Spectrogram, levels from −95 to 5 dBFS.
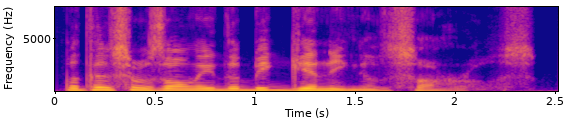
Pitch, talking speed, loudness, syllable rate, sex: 150 Hz, 190 wpm, -17 LUFS, 5.1 syllables/s, male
